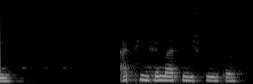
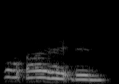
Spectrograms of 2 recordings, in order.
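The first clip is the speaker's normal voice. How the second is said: stunned acceptance; 8 semitones higher, 5 dB quieter than usual. Retold or imitated. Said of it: "Because I was shocked".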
